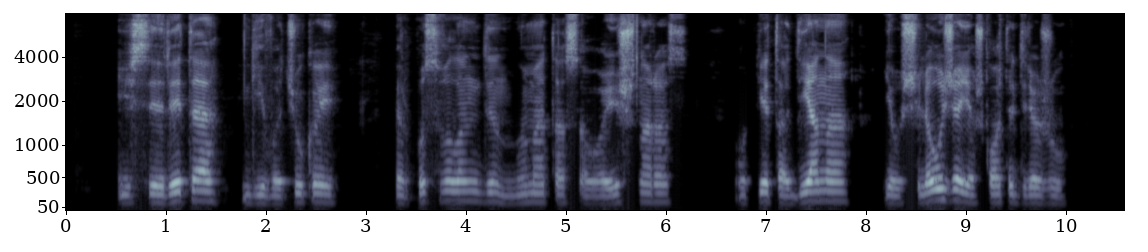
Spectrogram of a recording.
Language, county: Lithuanian, Vilnius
